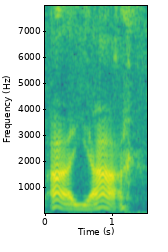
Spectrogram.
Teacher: Whenever you see an accented letter, it has a high tone, and then an unaccented letter is low, well, not like, just a neutral tone. So anytime it's high and then neutral, it's basically a falling tone.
